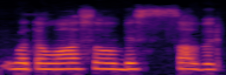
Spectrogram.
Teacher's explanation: on top of ba, make sure that you perform a jerking sound, kalkala.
